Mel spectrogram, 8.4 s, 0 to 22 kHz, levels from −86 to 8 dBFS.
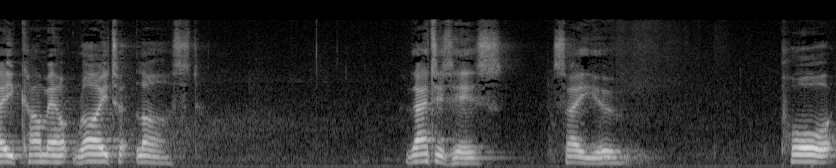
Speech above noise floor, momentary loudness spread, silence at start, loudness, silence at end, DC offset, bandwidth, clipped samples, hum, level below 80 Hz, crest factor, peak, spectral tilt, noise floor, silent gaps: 37 dB; 18 LU; 0 s; -19 LUFS; 0 s; under 0.1%; 13.5 kHz; under 0.1%; none; -60 dBFS; 20 dB; 0 dBFS; -4.5 dB/octave; -55 dBFS; none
